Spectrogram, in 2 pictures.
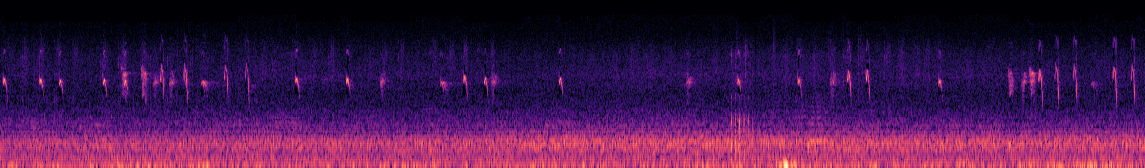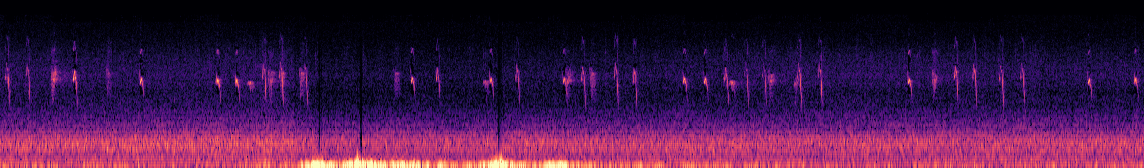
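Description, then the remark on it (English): Wild birds call continuously, with many short, high-pitched chirps and soft clucking notes repeating irregularly throughout, over a low steady background hum with a few dull thumps partway through. “Song now about the wild bird.”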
